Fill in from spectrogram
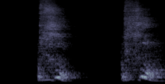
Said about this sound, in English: Oh, excuse me. Here comes a sneeze.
